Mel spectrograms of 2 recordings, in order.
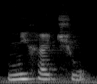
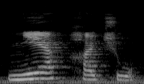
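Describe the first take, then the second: First: Не is joined to the next word, unstressed. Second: Не is said apart, as its own word. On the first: The speaker calls it right. "I say не хочу" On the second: The speaker calls it wrong. "I don't say не хочу"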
